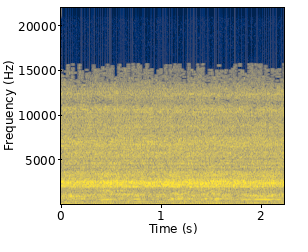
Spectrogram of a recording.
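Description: Steady hum and hiss of workshop ventilation running.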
